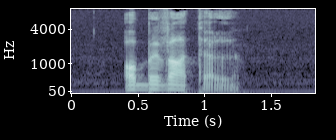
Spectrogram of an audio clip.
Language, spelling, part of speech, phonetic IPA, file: Polish, obywatel, noun, [ˌɔbɨˈvatɛl], Pl-obywatel.ogg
